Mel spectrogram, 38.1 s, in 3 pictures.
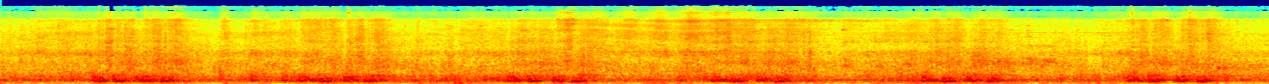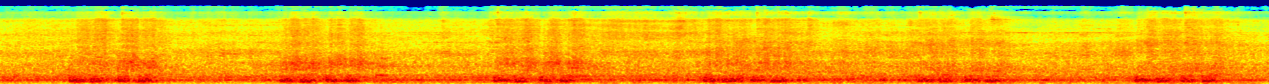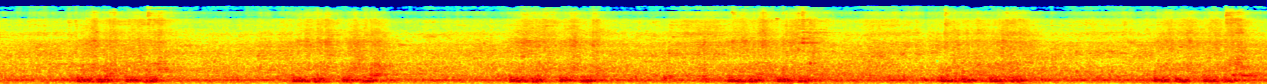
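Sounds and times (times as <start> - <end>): low train rumble: 0.0 - 38.0
wheels clacking over rail joints: 0.0 - 38.0.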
